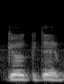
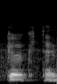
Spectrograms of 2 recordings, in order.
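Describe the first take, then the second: First: Gövde said with a clear v, as the word is spoken; read as gövde. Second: Gökte said with a hard k, letter by letter as written; spelled-out reading. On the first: Teacher showing students how the word is read: Gövde with v. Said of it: "Bunu gövde okuruz". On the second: Teacher showing students the written spelling: Gökte with k. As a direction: read Gökte with k and t, as the script spells it. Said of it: "Gökte diye yazarız". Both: Shown as a demonstration.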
